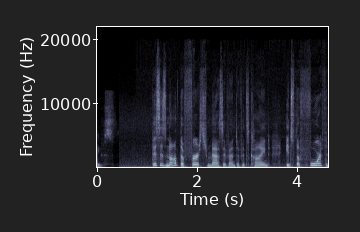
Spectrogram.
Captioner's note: voice-over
